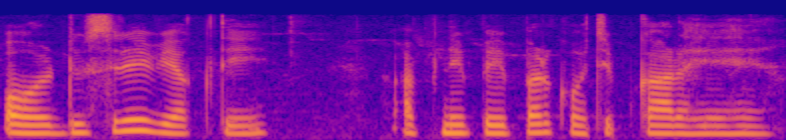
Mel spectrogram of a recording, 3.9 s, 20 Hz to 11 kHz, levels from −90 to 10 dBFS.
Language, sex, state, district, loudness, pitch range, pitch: Hindi, female, Arunachal Pradesh, Papum Pare, -19 LUFS, 185-200 Hz, 190 Hz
